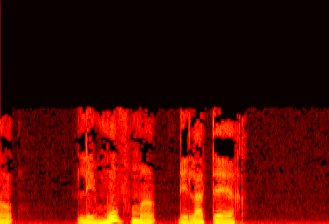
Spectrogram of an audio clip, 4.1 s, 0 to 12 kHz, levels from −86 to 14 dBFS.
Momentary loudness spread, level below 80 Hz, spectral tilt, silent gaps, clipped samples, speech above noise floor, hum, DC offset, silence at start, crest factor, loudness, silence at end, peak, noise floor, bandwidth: 13 LU; -50 dBFS; -7.5 dB/octave; none; under 0.1%; 37 dB; none; under 0.1%; 0 s; 16 dB; -16 LUFS; 1.05 s; -2 dBFS; -52 dBFS; 6.6 kHz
